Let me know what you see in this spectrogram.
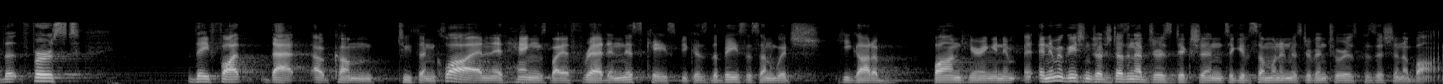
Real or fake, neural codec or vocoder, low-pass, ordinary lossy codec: real; none; 7.2 kHz; Opus, 32 kbps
